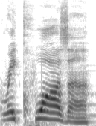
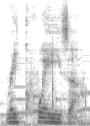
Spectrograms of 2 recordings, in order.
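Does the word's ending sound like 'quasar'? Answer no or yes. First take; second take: no; yes. First: The ending does not sound like quasar. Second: The ending sounds like the word quasar. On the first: The speaker calls it wrong. "Not Rayquaza" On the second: The speaker calls it right. "Like Quasar"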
